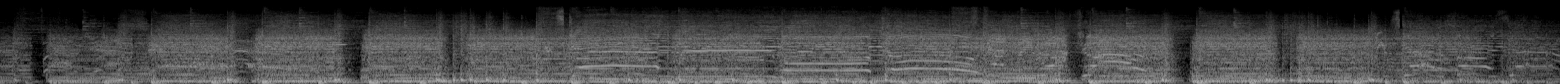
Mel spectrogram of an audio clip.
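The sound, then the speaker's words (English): Loud, dense rock music with doubled electric guitars chugging out steady downstrokes while drum hits punctuate them at intervals. A sustained wavering melodic line rises over the mix midway through. “at like one minute twenty five you've got both the guitars double tracked coming in doing the downstroking but the the, the the drums are like punctuating them.”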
